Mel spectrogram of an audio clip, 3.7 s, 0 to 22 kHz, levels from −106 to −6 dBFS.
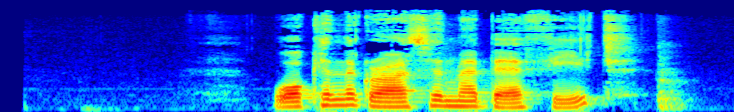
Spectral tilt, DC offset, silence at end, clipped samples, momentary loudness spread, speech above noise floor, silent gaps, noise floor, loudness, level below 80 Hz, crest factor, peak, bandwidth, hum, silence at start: -5 dB/octave; under 0.1%; 0.3 s; under 0.1%; 14 LU; 48 dB; none; -72 dBFS; -25 LUFS; -64 dBFS; 20 dB; -6 dBFS; 16 kHz; none; 1.4 s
